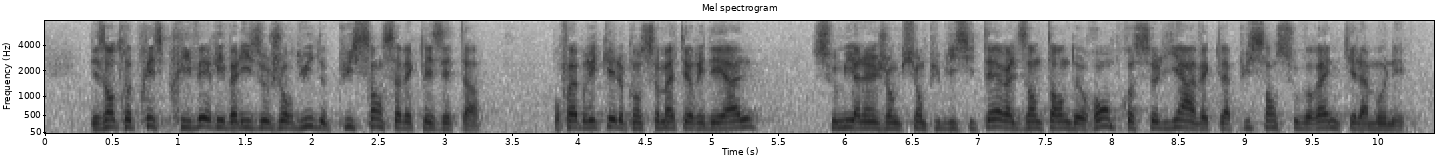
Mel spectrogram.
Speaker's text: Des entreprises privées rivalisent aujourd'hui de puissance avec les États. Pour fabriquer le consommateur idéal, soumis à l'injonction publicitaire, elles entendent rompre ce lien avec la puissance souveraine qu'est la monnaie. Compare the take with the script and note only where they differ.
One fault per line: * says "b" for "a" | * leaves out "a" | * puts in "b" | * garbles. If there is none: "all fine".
all fine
